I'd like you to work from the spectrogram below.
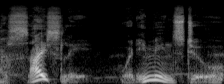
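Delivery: put-on wise old wizard character voice. Speaker finishes a quote after being asked about doing voices, Gandalf voice. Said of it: "Is that you doing those voice impressions?".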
